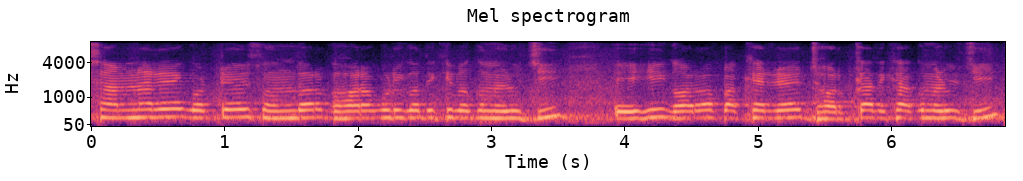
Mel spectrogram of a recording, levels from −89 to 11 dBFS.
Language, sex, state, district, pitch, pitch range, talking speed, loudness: Odia, male, Odisha, Nuapada, 225 Hz, 215-235 Hz, 115 wpm, -11 LUFS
